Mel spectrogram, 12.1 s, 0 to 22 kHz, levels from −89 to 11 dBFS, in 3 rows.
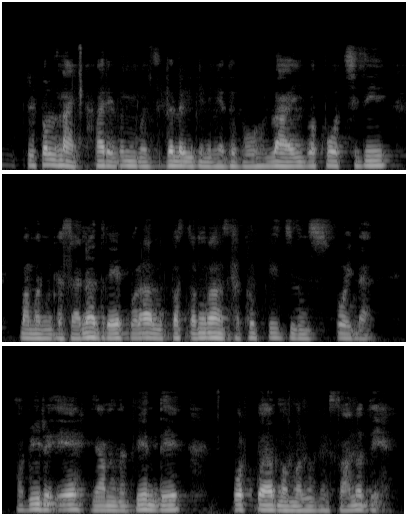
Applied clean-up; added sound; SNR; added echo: neural mask model DeepFilterNet 3.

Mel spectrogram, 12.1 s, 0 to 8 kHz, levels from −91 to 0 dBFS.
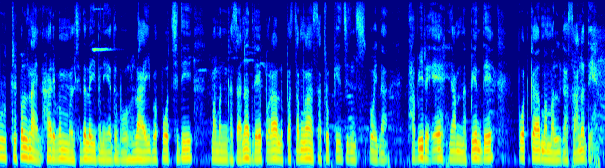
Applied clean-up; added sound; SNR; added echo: none; none; none; none.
